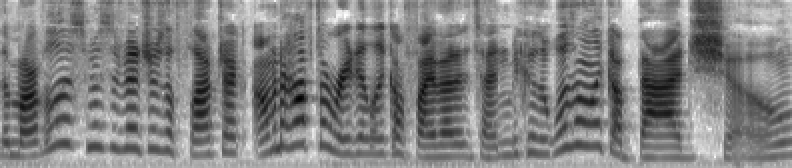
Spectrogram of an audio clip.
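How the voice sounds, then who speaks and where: A woman speaks at a very fast pace in a high, raised, projected voice with hardly any pauses. Her pitch swings very widely. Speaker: YouTuber rating cartoons. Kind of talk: casual vlog commentary.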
